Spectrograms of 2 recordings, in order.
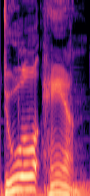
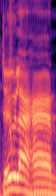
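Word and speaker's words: Dullahan: ones I can pronounce an hair jar it's pronounced Anar say tires it's satas okay I think I got this one duel hand duelan it's a Headless Horseman from Irish folklore you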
